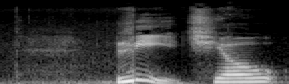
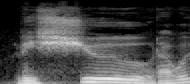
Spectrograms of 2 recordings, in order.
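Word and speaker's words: 立秋: 태양이 환경 135도에 위치하고 리치오, 리슈라고 읽습니다.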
